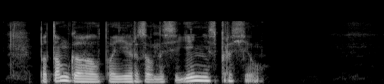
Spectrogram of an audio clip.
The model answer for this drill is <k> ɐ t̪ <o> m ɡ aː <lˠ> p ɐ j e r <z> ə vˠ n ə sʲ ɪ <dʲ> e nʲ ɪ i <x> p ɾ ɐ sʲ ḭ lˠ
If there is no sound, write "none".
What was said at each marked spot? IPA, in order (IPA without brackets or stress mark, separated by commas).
p, o, lˠ, z, dʲ, s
